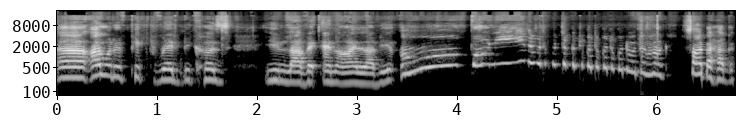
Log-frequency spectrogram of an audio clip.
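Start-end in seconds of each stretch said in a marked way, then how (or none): 3.4-6.1 very high, very slow, cutesy little voice. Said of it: "Do you like that little voice?".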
